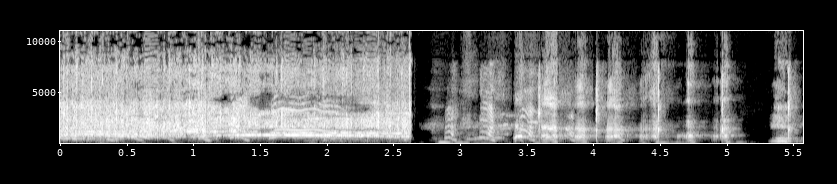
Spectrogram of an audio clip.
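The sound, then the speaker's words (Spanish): A crowd claps loudly and steadily for a couple of seconds, with some cheering mixed in, then the applause cuts off abruptly and people start talking. “¡Aplauso de nuevo!”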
